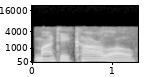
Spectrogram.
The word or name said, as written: Monte Carlo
